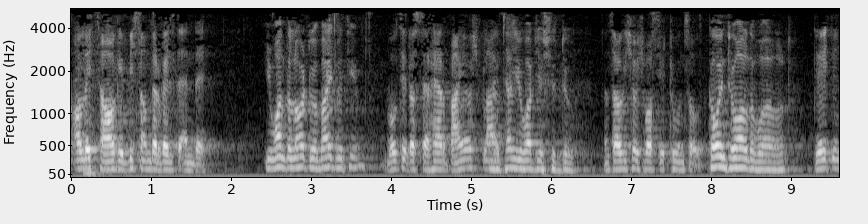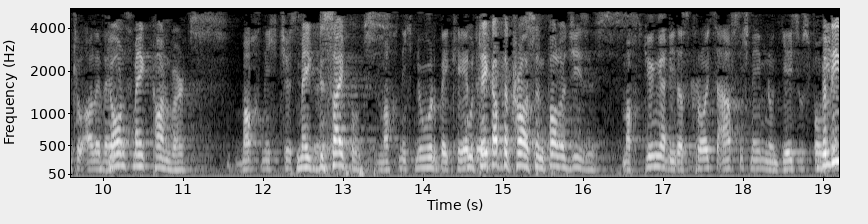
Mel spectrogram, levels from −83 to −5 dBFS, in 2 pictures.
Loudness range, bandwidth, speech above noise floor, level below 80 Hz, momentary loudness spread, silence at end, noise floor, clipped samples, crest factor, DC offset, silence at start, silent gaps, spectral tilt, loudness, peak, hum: 6 LU; 5.4 kHz; 33 dB; -46 dBFS; 14 LU; 0 s; -53 dBFS; under 0.1%; 20 dB; 0.5%; 0 s; none; -8 dB/octave; -21 LUFS; 0 dBFS; none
